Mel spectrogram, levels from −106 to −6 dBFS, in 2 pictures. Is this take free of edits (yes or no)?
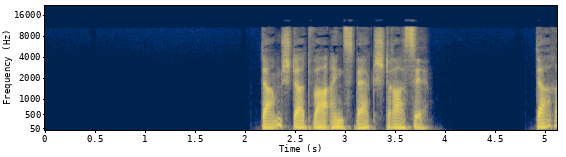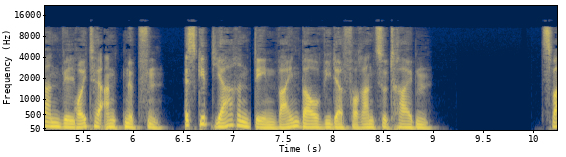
no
